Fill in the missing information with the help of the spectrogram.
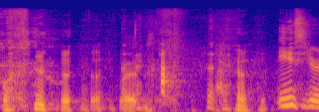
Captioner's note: laughter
